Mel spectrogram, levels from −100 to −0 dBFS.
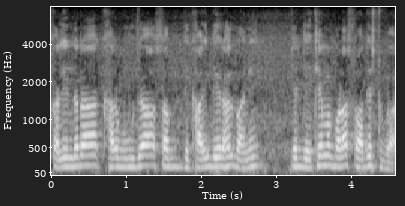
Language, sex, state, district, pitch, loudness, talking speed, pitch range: Hindi, male, Bihar, Darbhanga, 160 Hz, -15 LUFS, 170 wpm, 155-175 Hz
